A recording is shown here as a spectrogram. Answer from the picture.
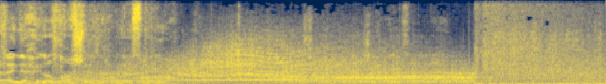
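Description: Amateur phone-camera war footage: a voice at first, then, nearly five seconds in, a sudden deep rumble of a large explosion that carries on, heard through a phone's microphone.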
